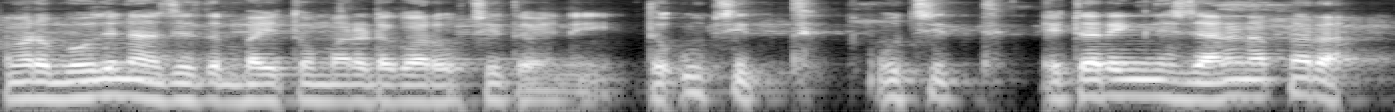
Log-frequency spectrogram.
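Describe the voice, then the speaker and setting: A man teaching a casual online English class, repeating each word slowly for learners. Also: mid-range voice, level tone, gravelly, dark tone. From Bangladesh. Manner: repeats words slowly, drills.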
